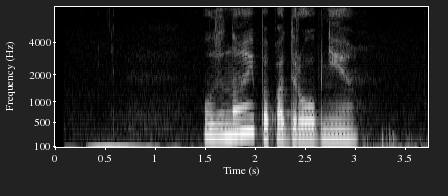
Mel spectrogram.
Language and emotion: Russian, sad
